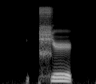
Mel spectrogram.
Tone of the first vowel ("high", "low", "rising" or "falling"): falling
